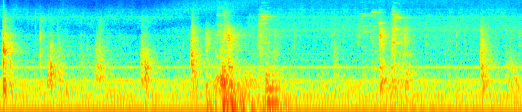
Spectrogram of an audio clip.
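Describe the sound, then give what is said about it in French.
A woman opens a small glass door in a hallway, with a handful of light clicks and knocks and a brief rattling clatter partway through, fairly quiet over a steady low hum, with no one speaking. “Elle a ouvert une petite porte vitrée du couloir.”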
